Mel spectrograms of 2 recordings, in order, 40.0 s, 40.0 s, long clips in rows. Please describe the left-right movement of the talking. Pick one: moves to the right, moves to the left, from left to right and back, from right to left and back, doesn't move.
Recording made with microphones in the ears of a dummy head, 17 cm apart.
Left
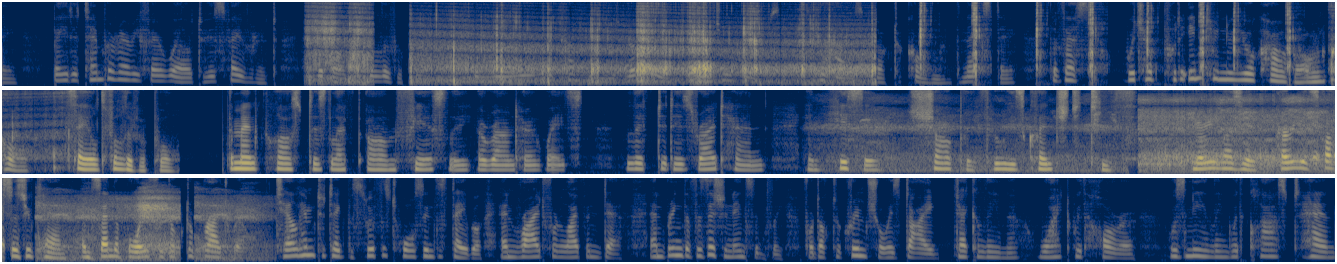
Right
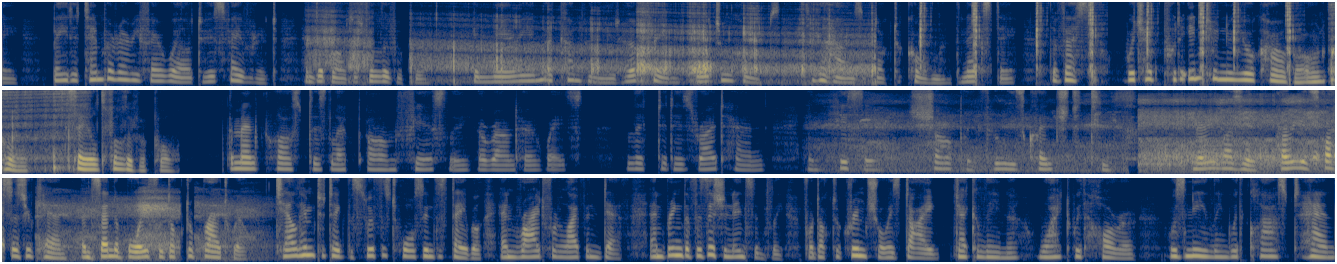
from right to left and back.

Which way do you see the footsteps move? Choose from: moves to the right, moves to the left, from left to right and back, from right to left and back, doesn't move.
moves to the right.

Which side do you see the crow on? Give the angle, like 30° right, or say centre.
20° left.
